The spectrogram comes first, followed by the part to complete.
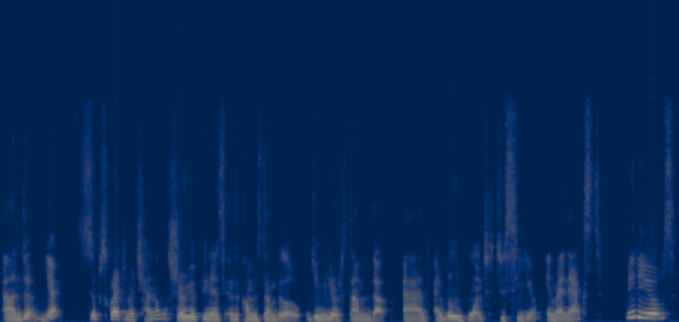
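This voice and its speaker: A woman's voice: mid-range voice, animated, moderate pace, dark tone. A woman vlogger sharing language-learning tips straight to camera, upbeat and encouraging, with slight non-native grammar slips. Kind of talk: direct-to-camera tips vlog.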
